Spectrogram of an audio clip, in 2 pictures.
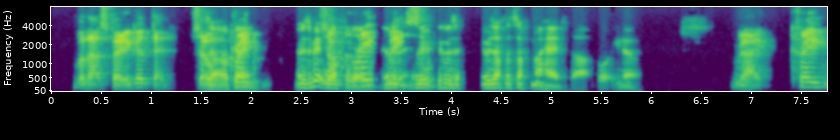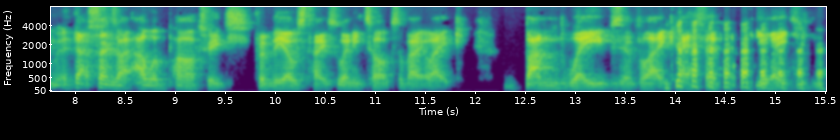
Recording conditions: video call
